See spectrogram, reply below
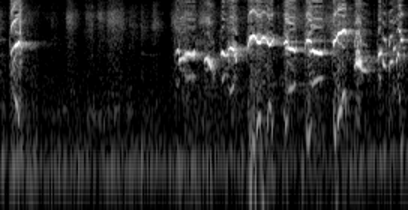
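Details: Oriental magpie-robin (kacer) song meant to test the nerve of another kacer: one sharp whistle, a quiet soft warble, then a loud stream of rapid varied whistles, slurred notes and chirps repeated in quick bursts.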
